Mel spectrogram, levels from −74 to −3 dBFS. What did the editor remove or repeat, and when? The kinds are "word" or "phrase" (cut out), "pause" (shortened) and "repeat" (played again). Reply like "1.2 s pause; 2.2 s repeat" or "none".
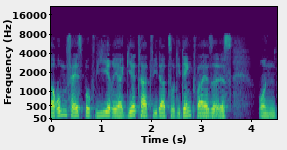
none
